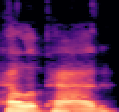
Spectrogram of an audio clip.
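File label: "helipad", British English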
